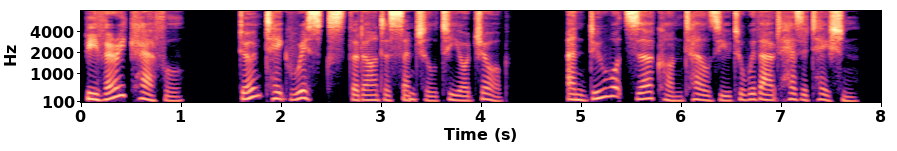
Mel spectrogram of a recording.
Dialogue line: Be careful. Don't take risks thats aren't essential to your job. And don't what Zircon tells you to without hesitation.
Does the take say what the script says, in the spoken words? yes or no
no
